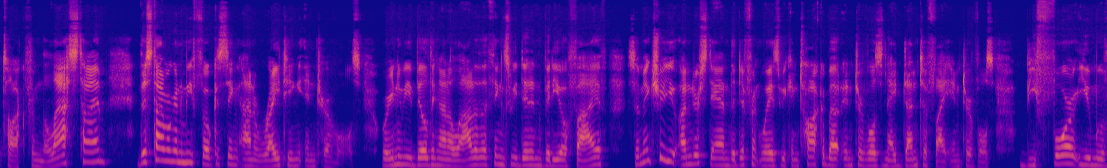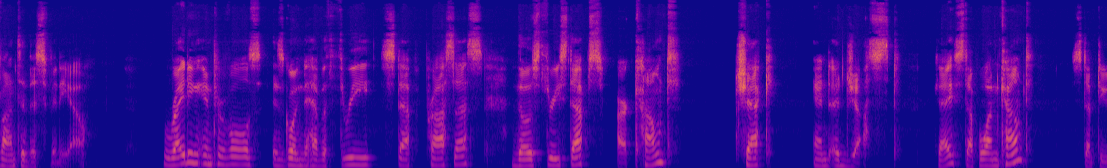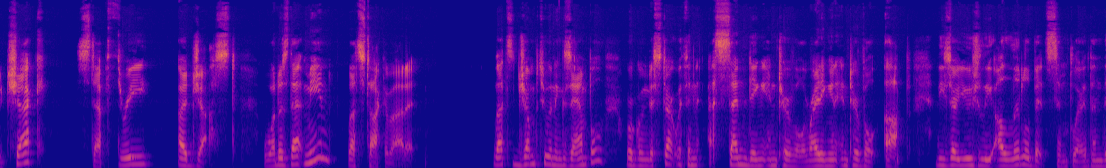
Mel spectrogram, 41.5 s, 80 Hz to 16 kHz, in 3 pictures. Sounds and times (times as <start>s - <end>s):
Speech: 0.0s - 15.0s, 15.9s - 22.4s, 23.0s - 33.0s, 33.9s - 41.5s.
